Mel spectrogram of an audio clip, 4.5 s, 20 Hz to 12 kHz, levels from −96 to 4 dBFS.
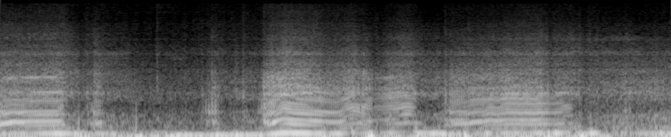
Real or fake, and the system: fake, autoencoder, DAC-VAE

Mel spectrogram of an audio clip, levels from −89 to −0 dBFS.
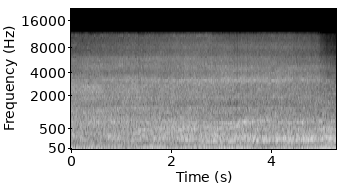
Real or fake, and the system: fake, codec, SNAC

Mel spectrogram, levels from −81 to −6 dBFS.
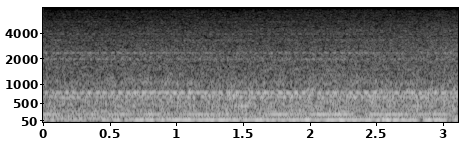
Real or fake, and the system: real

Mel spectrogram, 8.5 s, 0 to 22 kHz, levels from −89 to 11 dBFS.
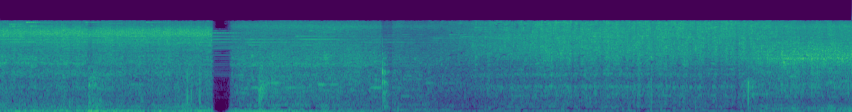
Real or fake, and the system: real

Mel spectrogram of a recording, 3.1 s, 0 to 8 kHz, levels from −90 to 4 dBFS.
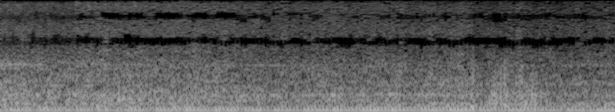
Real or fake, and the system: real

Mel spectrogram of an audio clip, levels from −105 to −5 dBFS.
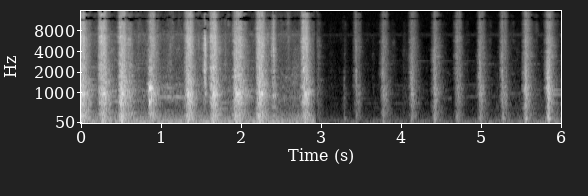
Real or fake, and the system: real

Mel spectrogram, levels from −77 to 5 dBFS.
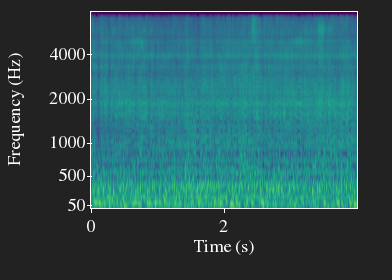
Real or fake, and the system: fake, vocoder, Vocos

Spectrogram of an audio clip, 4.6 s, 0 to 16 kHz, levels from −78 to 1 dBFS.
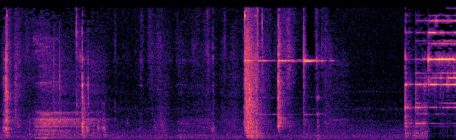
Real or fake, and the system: real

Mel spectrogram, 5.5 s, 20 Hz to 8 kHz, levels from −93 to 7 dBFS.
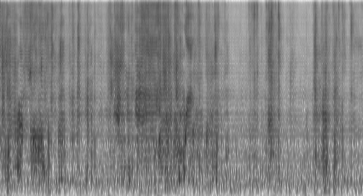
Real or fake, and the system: fake, vocoder, Vocos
